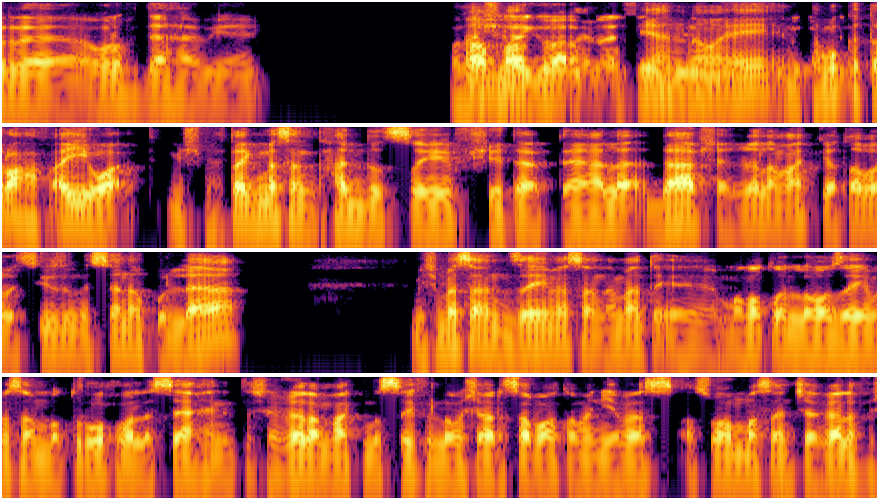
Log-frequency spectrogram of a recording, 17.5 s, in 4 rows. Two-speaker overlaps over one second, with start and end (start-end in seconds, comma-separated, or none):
2.3-4.3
